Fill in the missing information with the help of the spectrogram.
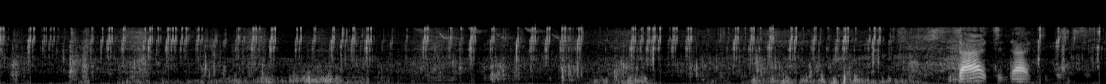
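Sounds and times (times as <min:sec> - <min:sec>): footsteps crunching on gritty road: 0:00.0 - 0:10.9.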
